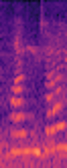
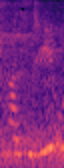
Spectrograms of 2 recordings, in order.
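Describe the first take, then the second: First: The word ends with an 'eye' sound. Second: The word ends with an 'ee' sound. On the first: "কেউ ফানজাই উচ্চারণ করে" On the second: "কেউ কেউ ফানজি উচ্চারণ করে"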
